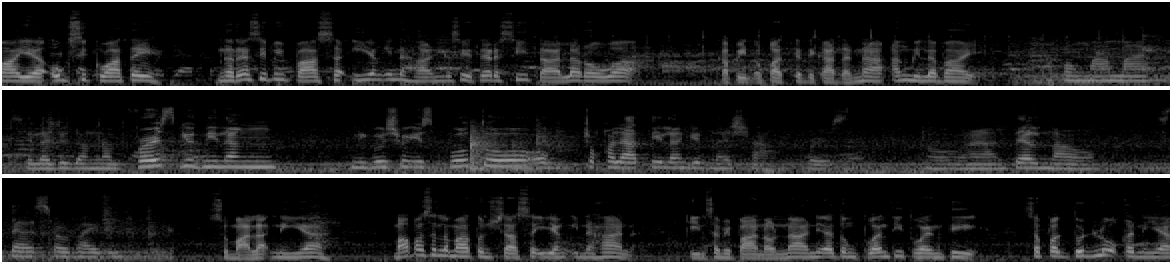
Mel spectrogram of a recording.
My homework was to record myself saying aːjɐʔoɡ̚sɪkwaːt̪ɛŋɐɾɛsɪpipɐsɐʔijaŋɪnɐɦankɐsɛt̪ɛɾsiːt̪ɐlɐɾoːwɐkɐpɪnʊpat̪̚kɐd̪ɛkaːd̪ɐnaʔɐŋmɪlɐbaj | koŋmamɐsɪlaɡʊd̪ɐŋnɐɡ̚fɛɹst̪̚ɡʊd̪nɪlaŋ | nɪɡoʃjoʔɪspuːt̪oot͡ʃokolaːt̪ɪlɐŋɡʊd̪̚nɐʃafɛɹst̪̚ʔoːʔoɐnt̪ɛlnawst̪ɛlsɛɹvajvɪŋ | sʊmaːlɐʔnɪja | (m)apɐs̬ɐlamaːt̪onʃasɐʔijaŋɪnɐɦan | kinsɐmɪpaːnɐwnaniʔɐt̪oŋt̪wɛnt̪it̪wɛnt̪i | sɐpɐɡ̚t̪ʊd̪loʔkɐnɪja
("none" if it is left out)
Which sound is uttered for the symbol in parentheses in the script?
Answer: m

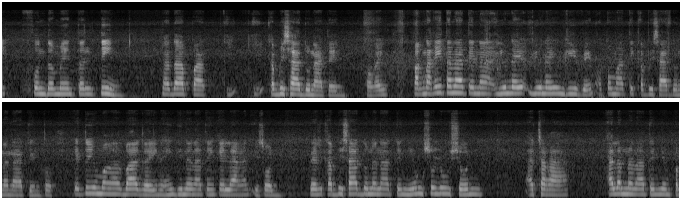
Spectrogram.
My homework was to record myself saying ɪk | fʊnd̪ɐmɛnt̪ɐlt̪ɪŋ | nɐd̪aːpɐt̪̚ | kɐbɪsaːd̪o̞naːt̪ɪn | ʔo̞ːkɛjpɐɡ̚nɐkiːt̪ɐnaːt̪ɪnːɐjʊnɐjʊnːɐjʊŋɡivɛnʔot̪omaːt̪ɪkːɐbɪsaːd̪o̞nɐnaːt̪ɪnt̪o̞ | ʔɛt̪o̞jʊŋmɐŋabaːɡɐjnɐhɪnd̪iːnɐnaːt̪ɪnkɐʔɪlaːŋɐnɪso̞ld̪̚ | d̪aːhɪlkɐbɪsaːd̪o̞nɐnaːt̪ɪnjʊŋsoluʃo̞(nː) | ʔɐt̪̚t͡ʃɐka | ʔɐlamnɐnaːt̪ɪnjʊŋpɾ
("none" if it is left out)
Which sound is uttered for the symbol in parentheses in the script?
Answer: n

